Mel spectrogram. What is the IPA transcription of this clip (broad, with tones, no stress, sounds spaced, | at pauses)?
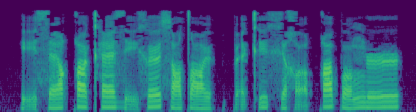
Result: ḛ˩˧ s æ˩˧ q œ˧ kʰ æ˧ z ḛ˨˩ x œ˦˥ s ɔ˩˧ tˤ œ˨˩ | p æ̰˧ kʼ ɪ˧ x ɪ˩˧ χ ɔ̰˨˩ q ɔ˦˥ p ɔ˩˧ ŋ ə˞˦˥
